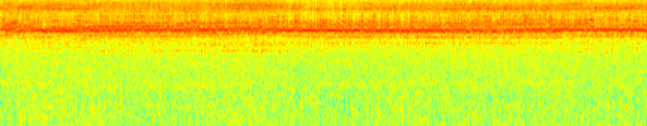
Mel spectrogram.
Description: I'm trying to get this squealing sound fixed. It only happens when the weather is cold and especially when it is moist outside. The squealing sound gets higher in pitch when I speed up.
